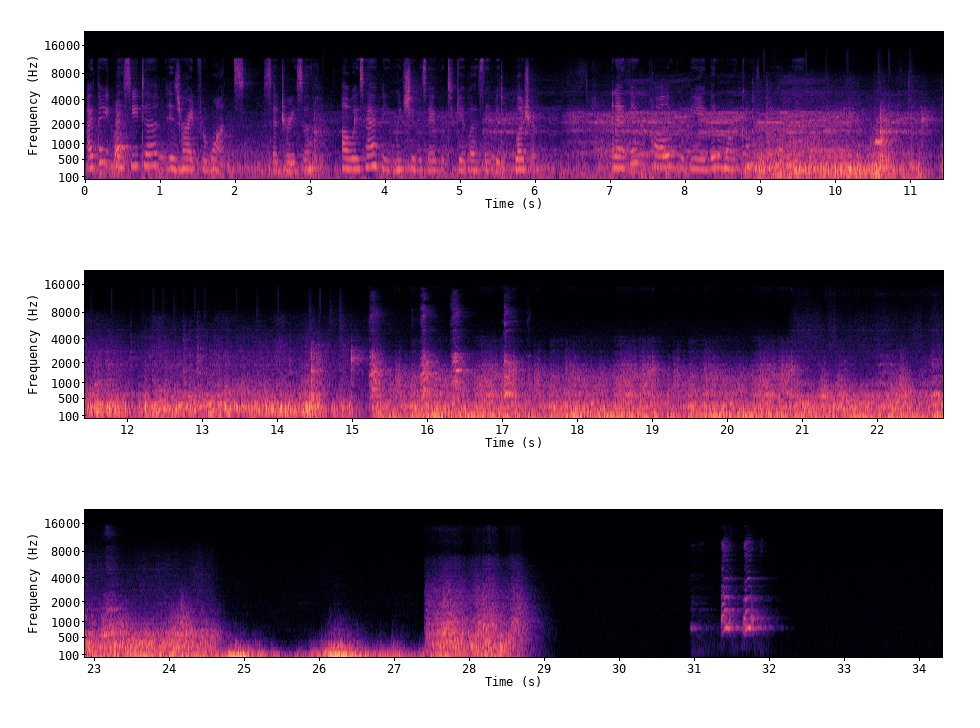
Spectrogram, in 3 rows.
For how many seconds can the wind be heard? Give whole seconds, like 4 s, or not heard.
29 s.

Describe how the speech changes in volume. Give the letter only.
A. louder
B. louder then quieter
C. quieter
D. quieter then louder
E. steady
E.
